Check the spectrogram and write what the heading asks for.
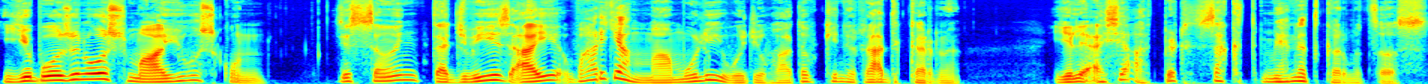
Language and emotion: Kashmiri, sad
